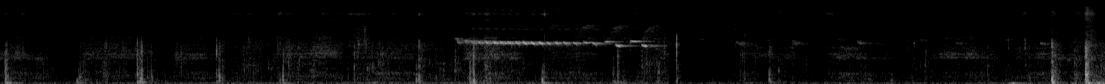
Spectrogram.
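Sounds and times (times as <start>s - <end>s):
footsteps on dirt path: 0.0s - 11.0s
bird trilling: 4.6s - 6.7s.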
